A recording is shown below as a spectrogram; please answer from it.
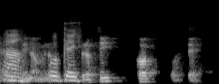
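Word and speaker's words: kod kuće: Cuando un croata dice kotkuche, en realidad está pronunciando una T en Una lugar T, de la claro. D. Muy bien ahí, me gustó. Agreguen ese como ejemplo en que no se ve reflejado en la grafía este mismo fenómeno. Muy bien. Un croata pronuncia una T ahí, no una D.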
